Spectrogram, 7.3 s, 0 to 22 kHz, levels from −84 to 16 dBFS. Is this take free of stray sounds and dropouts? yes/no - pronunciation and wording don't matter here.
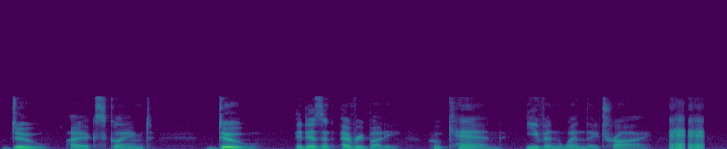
no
